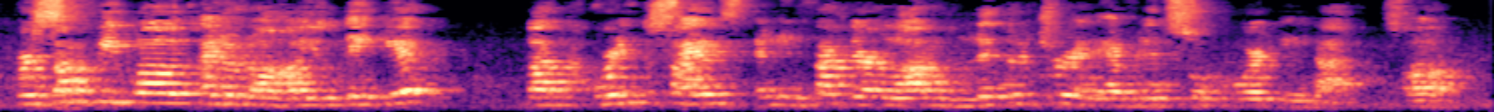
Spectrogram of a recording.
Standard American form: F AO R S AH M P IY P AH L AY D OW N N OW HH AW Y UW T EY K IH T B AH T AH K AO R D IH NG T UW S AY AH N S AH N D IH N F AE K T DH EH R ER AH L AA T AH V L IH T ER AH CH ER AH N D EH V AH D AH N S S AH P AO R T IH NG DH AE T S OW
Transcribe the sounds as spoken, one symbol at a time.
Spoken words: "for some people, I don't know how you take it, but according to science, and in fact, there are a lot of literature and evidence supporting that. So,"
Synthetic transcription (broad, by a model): F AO R S AH M P IY P AH L AY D OW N N OW HH AW Y UW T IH K IH T B AH T AH K AO R D IH NG T UW S AY AH N S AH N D IH N F AE K T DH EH R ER AH L AA T AH V L IH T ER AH CH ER AH N D EH V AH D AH N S S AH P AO R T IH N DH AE T S OW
